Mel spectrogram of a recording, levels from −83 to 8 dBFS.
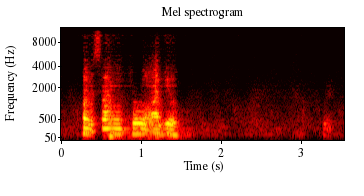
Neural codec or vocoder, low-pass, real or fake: codec, 44.1 kHz, 0.9 kbps, DAC; 10.8 kHz; fake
